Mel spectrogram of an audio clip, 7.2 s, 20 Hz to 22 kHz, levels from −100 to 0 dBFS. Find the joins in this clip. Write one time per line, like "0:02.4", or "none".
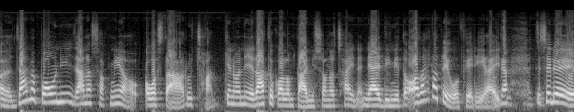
0:02.8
